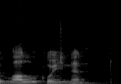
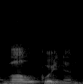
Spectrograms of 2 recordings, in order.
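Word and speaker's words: valkoinen: ভিটা মূলত বাংলা ভয়ের মতো উচ্চারণ হয় ফিনিশে। সো যেরকম ভেরি ক্ষেত্রে যখন ভেরি আমরা বলি, সো ভেরি, সো ভয়ের মতো উচ্চারণ হচ্ছে। যেরকম এখানে একটা শব্দ আছে ভালকইনেন, যার মানে সাদা, ভালকইনেন।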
